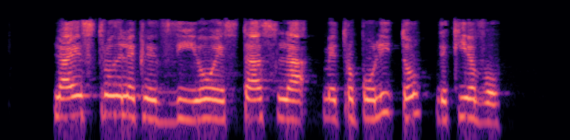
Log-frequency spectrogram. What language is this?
Esperanto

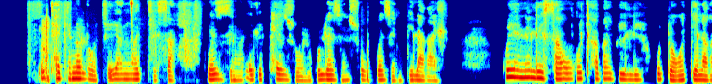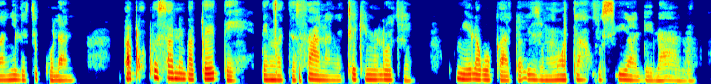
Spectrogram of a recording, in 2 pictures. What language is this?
North Ndebele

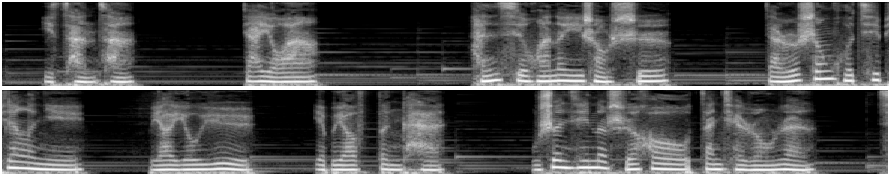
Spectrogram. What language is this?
Chinese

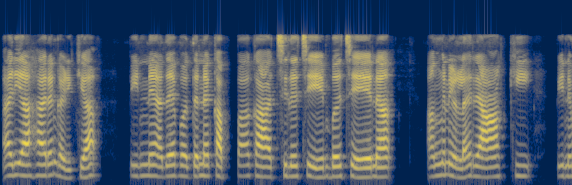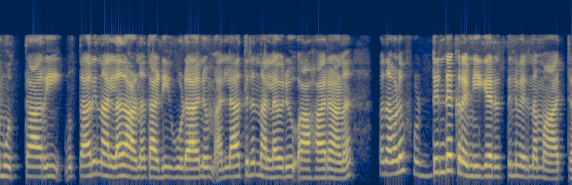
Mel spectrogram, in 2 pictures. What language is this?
Malayalam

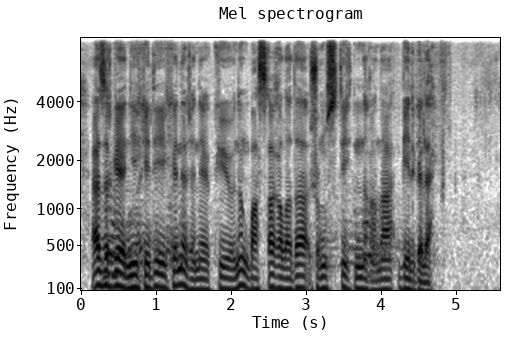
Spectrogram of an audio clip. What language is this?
Kazakh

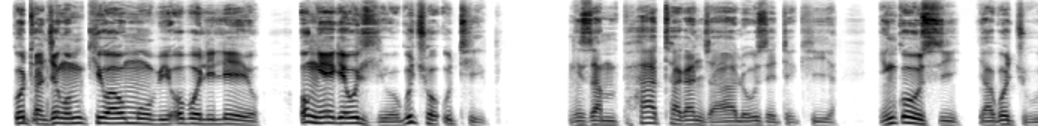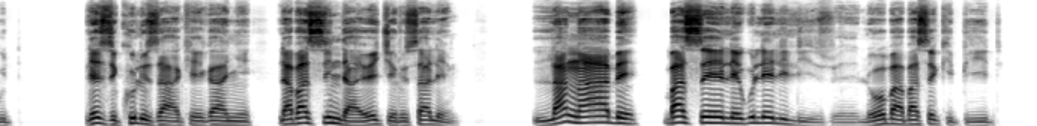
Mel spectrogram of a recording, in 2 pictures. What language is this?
North Ndebele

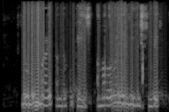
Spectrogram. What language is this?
Kinyarwanda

